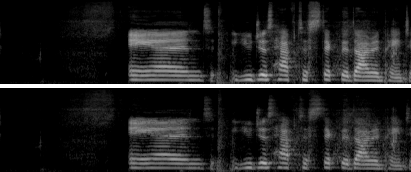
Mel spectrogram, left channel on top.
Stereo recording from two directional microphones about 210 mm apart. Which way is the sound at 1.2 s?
60° left (ahead or behind).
